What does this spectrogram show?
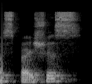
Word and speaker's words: specious: ठीक है, तो सबसे पहले मैं आपको वो वर्ड्स दिखा, स्पेशियस और स्पीशियस। पहला वर्ड है स्पेशियस, दूसरा वर्ड है स्पीशियस। आपने इनकी प्रोनाउंसिएशन में डिफरेंस भी नोट कर लेना है, स्पेशियस, स्पेशियस, स्पीशियस। और ये दोनों ही एडजेक्टिव्स है।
